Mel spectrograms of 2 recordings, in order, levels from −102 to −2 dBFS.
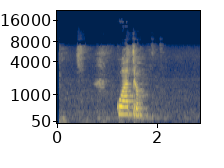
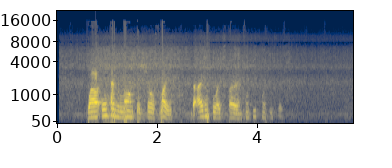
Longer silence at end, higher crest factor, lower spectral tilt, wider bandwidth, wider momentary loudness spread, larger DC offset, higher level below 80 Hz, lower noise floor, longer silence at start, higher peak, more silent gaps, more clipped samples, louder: second, 1.15 s vs 1.45 s; about the same, 20 dB vs 18 dB; second, -2.5 dB/octave vs -6 dB/octave; second, 7.6 kHz vs 12 kHz; first, 26 LU vs 23 LU; neither; second, -62 dBFS vs -52 dBFS; first, -61 dBFS vs -51 dBFS; second, 0.4 s vs 0.6 s; about the same, -2 dBFS vs 0 dBFS; neither; neither; about the same, -15 LUFS vs -16 LUFS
